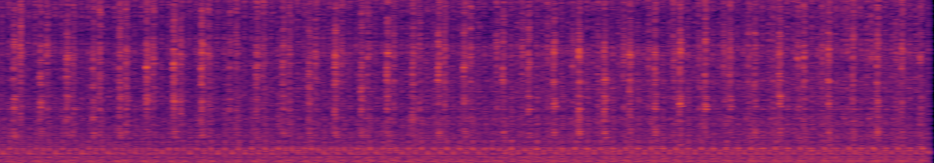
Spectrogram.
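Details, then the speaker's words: Poulan Pro with Craftsman-branded Briggs & Stratton opposed twin after choked cold start; steady, even putter with firm low beat, no misses or knocks; cold-blooded until warm, carburetor needs cleaning but runs well; normal running. "it's a little bit cold-blooded but once it warms up it actually runs pretty good"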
